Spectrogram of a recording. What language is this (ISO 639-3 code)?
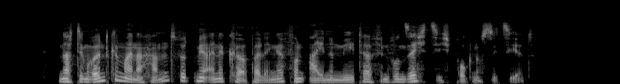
deu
